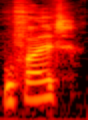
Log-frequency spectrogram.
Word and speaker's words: Buchwald: Ah ja, dann 1, 2, 3, 4, 5 Bände Art Buchwald. Wie spricht man aus? Buchwald? Also eher Buchwald, ein amerikanischer Satiriker, ausgezeichnet, der vor einem Jahr gestorben ist.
